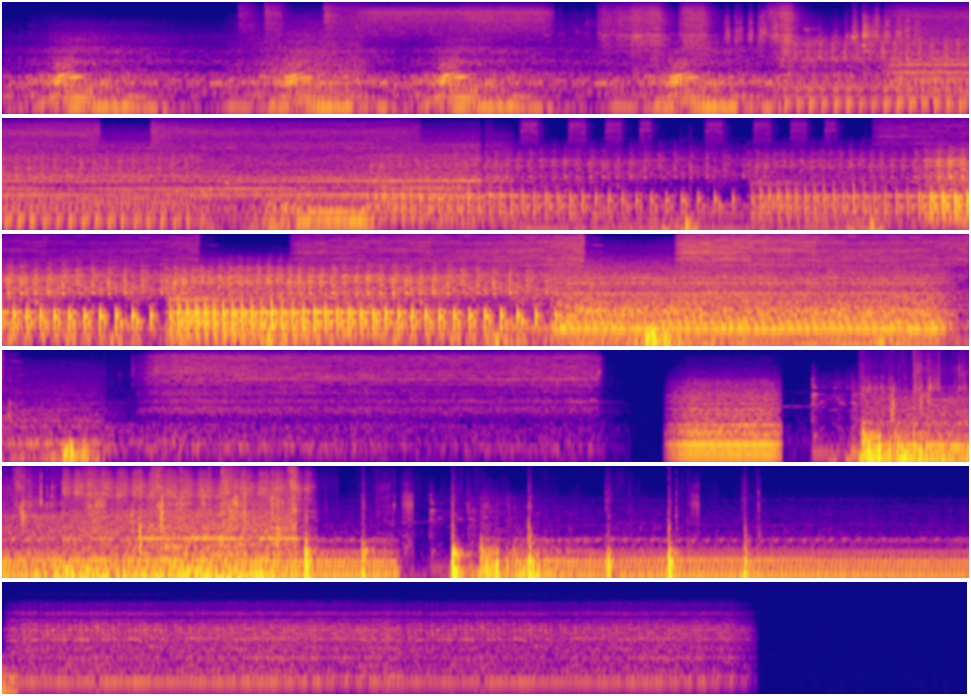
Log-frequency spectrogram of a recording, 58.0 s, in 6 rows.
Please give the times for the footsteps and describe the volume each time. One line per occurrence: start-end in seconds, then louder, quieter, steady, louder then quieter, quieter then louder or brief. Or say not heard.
37.5-46.2 louder then quieter.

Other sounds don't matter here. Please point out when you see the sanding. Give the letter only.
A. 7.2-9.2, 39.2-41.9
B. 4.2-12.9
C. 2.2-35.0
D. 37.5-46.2
A.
